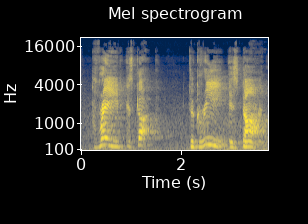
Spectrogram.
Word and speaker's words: Dan: Degree is dan. It's spelled Dan, D-A-N, but it's pronounced dan.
